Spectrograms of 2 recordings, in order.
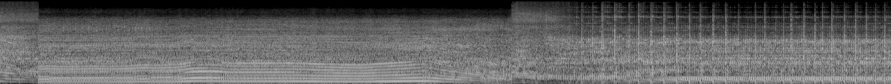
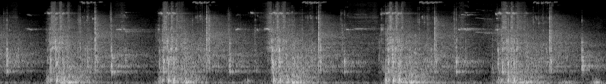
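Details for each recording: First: Stihl 044 Magnum chainsaw, 20-in Oregon bar, freshly sharpened chain, revived after sitting for years, cutting small wood (helmet GoPro POV): crisp high rev bogs slightly into the cut then pulls hard and steady; runs healthy. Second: Free Stihl 044 Magnum two-stroke chainsaw with a 20-inch Oregon bar and a manual compression release, started after sitting many years: it bursts into life about once a second, surging and dying back unevenly and smoking heavily while burning off the old stale gas.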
